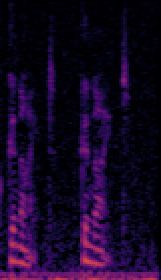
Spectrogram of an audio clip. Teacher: in good night we very rarely hear the D unless it's spoken very carefully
